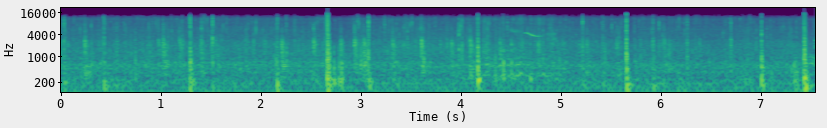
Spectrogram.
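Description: Scattered large raindrops striking close to the microphone: irregular sharp taps, several a second, over steady rain hiss and a low hum.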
